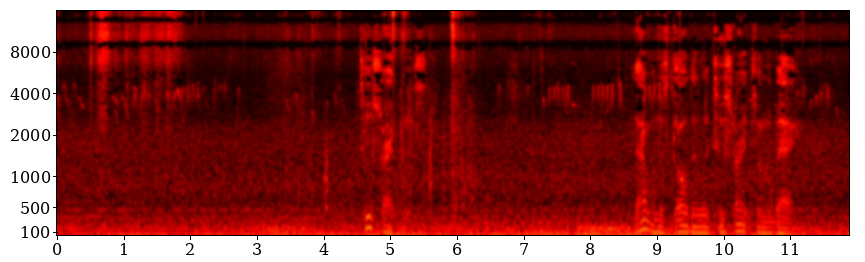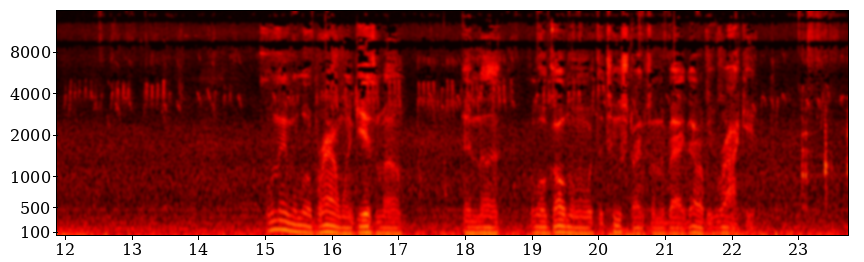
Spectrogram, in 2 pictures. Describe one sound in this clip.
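A hen clucks low and briefly.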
